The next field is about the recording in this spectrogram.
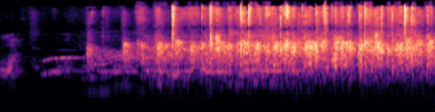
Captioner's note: applause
